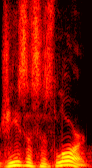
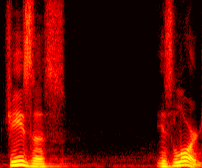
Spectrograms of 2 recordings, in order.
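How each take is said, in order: First: Said in the usual way. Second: Long pause after Jesus, then "is Lord"; leading group recitation. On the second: Shown as a demonstration. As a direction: give them Jesus, wait, finish evenly. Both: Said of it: "Would you say that with me?".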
